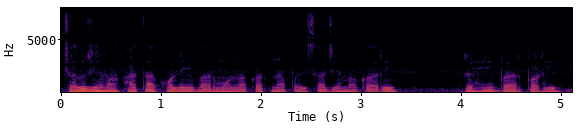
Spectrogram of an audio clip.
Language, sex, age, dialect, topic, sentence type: Chhattisgarhi, male, 18-24, Central, banking, question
